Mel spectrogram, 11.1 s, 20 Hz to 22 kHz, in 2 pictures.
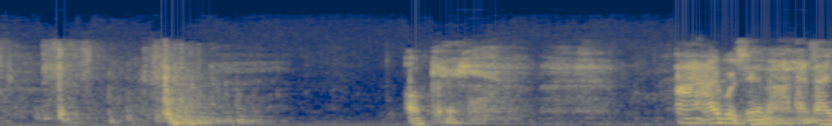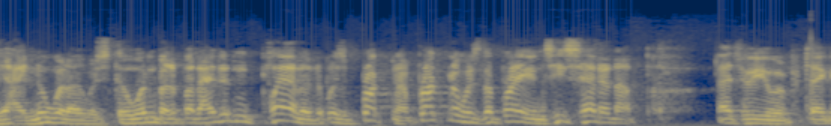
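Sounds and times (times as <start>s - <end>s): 
door shutting with a solid thud: 0.4s - 1.8s
speech: 2.8s - 3.5s, 4.5s - 11.0s.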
